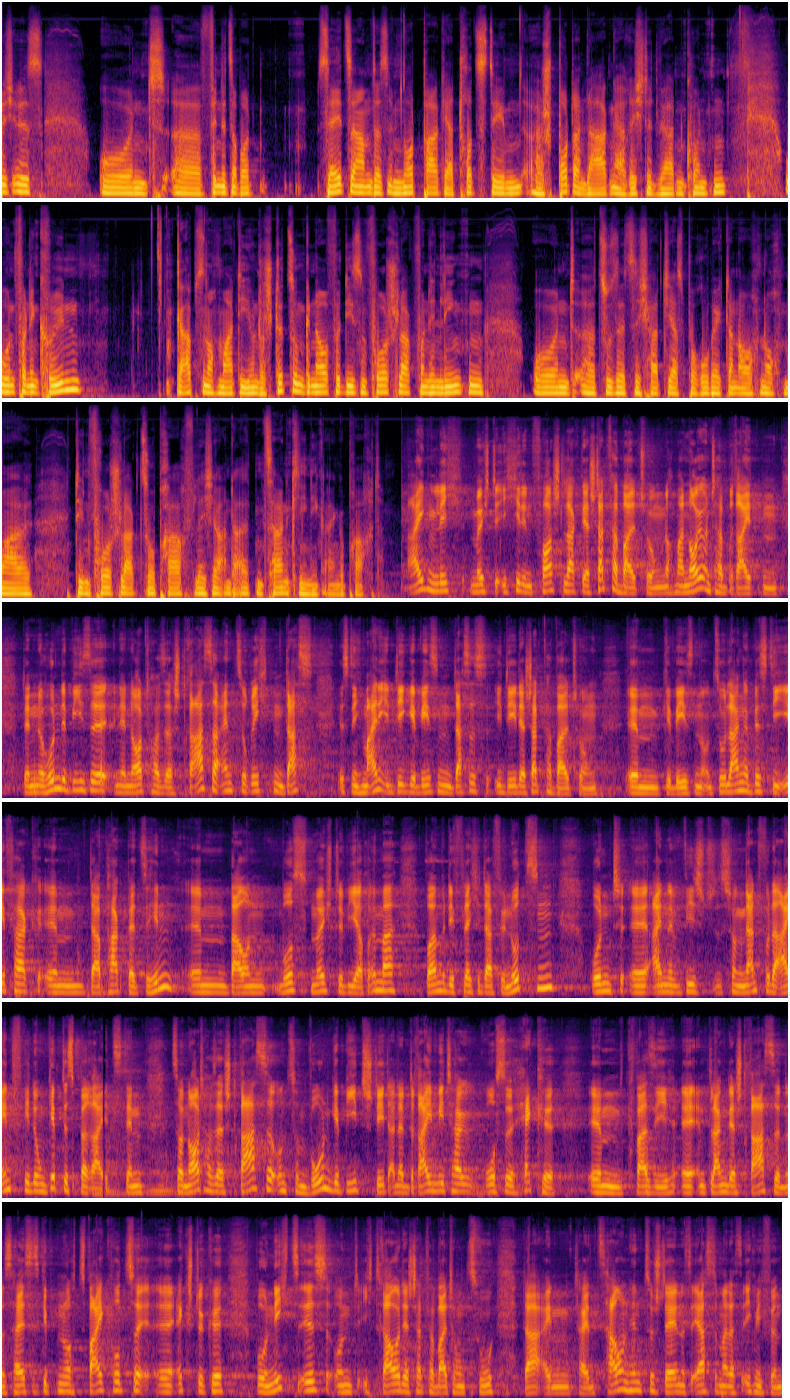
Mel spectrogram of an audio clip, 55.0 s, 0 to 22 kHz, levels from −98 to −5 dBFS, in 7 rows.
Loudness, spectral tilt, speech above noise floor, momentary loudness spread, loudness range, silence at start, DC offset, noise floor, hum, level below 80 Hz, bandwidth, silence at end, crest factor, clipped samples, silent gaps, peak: -22 LUFS; -5 dB/octave; 32 dB; 9 LU; 5 LU; 0 s; under 0.1%; -54 dBFS; none; -44 dBFS; 16.5 kHz; 0 s; 22 dB; under 0.1%; none; 0 dBFS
